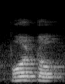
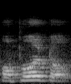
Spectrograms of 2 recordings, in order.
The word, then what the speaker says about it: Porto: There is a country Portugal, and there is a city Porto or Oporto or Oparta. There is a three pronunciation: Porto, Oparta, and Porto, Oporto, and Oparta.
